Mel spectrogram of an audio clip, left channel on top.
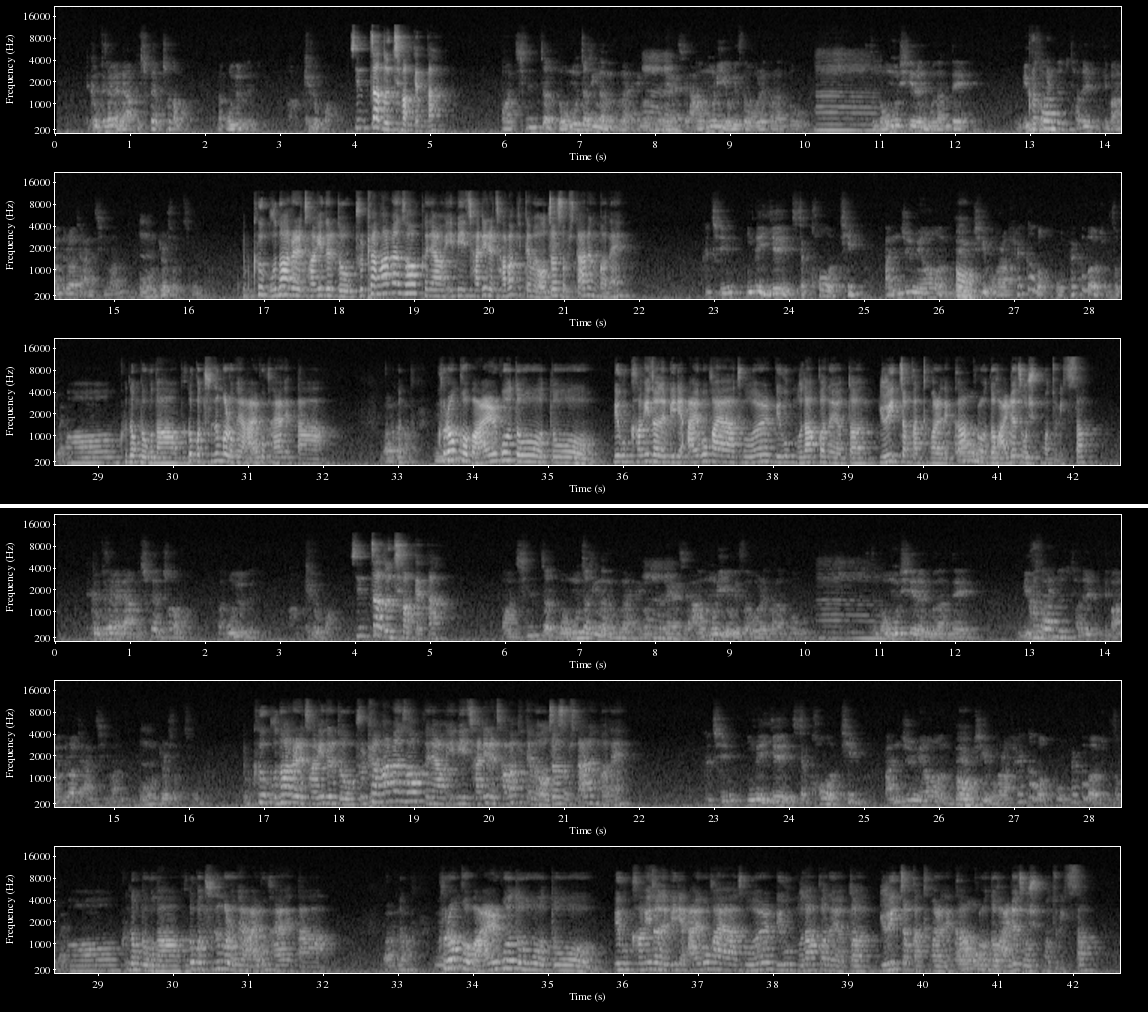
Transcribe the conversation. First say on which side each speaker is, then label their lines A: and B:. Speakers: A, on the left; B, on the left.
A: 그럼 그 사람이 내 앞에 쳐다, 쳐다봐. 나 뭐 누르는지. 아, 계속 봐.
B: 진짜 눈치 받겠다.
A: 아, 진짜 너무 짜증나는 문화야, 이거는.
B: 음,
A: 내가 진짜 아무리 여기서 오래 살아도
B: 음,
A: 진짜 너무 싫은 문화인데, 미국
B: 그러게.
A: 사람들도 다들 그렇게 마음에 들어 하지 않지만, 뭐
B: 음.
A: 어쩔 수 없으니까.
B: 그 문화를
A: 그래서
B: 자기들도
A: 주는 거지.
B: 불편하면서 그냥 이미 자리를 잡았기 때문에 어쩔 수 없이 따르는 거네.
A: 그치? 근데 이게 진짜 커. 팁 안 주면 내
B: 어,
A: 음식이 뭐 하라 할까봐, 뭐 할까봐 좀 무섭다니까,
B: 어,
A: 사실.
B: 그 정도구나. 무조건 주는 걸로 그냥
A: 어,
B: 알고 가야겠다.
A: 맞아.
B: 그러면
A: 그냥,
B: 그런 거 말고도 또 미국 가기 전에 미리 알고 가야 좋을 미국 문화권의 어떤 유의점 같은 거라 해야 될까?
A: 어,
B: 그런 거 너가 알려주고 싶은 거 좀 있어?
